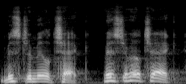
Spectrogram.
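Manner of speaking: high imitated holler for the boss; calling out. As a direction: call as if to people far off. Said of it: "Irving calling for Mister Milchek".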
